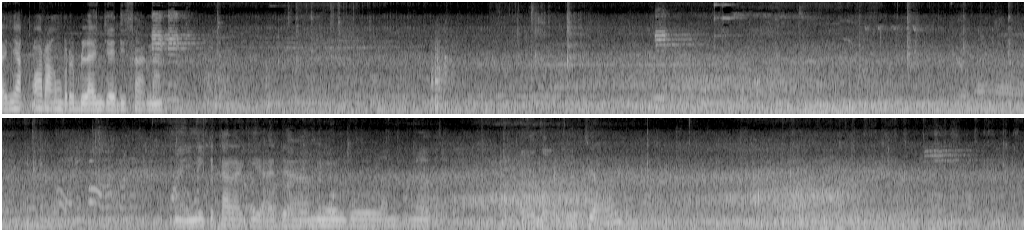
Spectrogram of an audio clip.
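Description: Traffic hums steadily along a busy city street outdoors.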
